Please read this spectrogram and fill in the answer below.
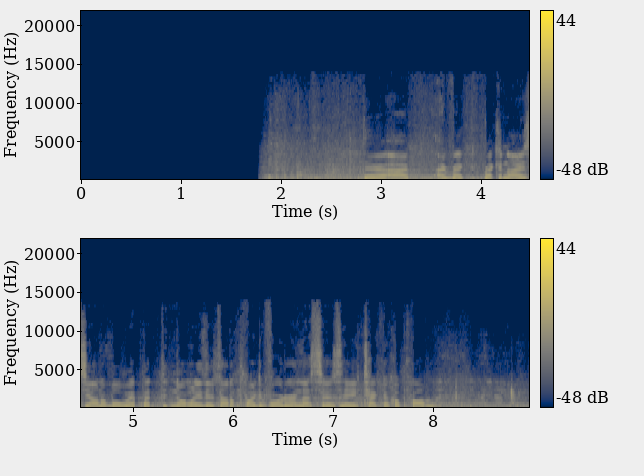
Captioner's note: chatter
